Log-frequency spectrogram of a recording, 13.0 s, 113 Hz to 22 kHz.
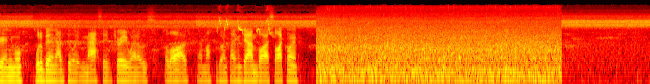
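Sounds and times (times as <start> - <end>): high insect drone: 0.0 - 13.0
river water rushing: 6.4 - 11.2.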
